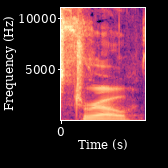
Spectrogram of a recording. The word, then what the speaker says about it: Stroh: Stroh. – Stroh. – There's a beer in the U.S called Stroh's beer. Stroh.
